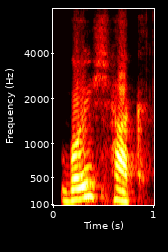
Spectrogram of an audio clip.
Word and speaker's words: বৈশাখ: উচ্চারণ হচ্ছে মন্তব্য এখন চলে আসছি বৈশাখ আমরা জানি যদি ওই থাকে তাহলে ও আর এইটা এখন যদি কোন বর্ণের সাথে থাকে যে এভাবে সেই ক্ষেত্রে আমরা কি করব ওকার দিব রসই নিব তাহলে কি নিতে পারি এখানে ব বই শাক স টা কেমন উচ্চারিত হচ্ছে স এর মতই বৈশাখ বৈ শাক এটি হচ্ছে সঠিক উচ্চারণ বৈশাখ এখন চলে আসি বিশ্বাস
